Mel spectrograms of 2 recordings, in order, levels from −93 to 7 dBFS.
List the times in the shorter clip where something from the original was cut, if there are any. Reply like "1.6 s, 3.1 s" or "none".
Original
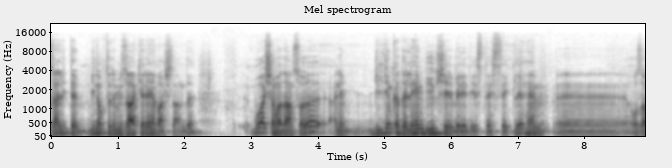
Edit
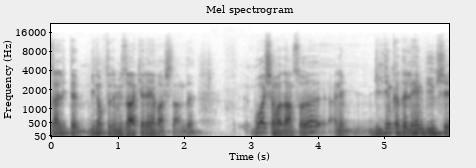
none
